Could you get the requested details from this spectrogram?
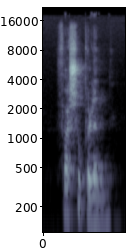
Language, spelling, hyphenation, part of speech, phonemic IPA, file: Dutch, versoepelen, ver‧soe‧pe‧len, verb, /vərˈsu.pə.lə(n)/, Nl-versoepelen.ogg
- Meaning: 1. to become more flexible, to relax 2. to make more flexible, to relax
